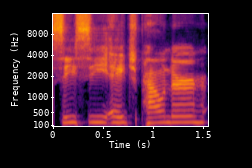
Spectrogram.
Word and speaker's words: CCH Pounder: I don't know how to pronounce her name, but it's CCH Pounder.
